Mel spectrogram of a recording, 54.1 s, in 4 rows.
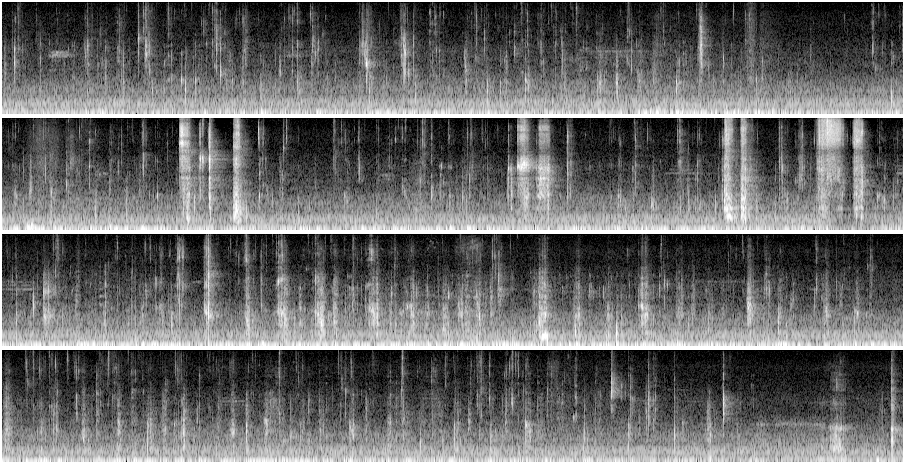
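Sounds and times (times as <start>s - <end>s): wet chewing and smacking: 0.0s - 12.3s, 13.0s - 51.9s
faint steady hum: 0.0s - 54.0s.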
